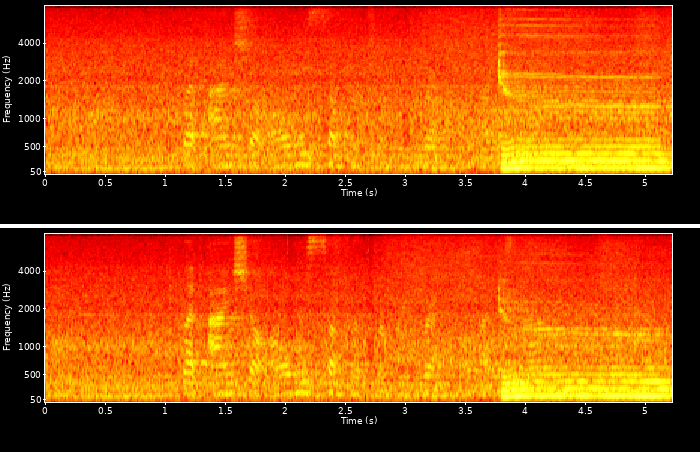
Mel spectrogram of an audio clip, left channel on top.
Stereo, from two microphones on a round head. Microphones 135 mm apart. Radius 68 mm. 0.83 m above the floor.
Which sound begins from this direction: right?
A woman speaking, at 1.1 s.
